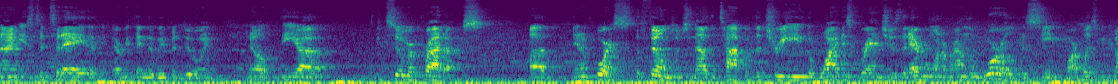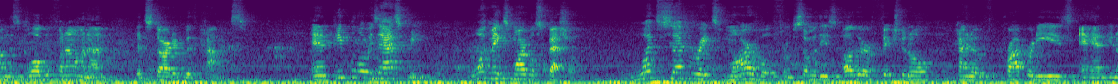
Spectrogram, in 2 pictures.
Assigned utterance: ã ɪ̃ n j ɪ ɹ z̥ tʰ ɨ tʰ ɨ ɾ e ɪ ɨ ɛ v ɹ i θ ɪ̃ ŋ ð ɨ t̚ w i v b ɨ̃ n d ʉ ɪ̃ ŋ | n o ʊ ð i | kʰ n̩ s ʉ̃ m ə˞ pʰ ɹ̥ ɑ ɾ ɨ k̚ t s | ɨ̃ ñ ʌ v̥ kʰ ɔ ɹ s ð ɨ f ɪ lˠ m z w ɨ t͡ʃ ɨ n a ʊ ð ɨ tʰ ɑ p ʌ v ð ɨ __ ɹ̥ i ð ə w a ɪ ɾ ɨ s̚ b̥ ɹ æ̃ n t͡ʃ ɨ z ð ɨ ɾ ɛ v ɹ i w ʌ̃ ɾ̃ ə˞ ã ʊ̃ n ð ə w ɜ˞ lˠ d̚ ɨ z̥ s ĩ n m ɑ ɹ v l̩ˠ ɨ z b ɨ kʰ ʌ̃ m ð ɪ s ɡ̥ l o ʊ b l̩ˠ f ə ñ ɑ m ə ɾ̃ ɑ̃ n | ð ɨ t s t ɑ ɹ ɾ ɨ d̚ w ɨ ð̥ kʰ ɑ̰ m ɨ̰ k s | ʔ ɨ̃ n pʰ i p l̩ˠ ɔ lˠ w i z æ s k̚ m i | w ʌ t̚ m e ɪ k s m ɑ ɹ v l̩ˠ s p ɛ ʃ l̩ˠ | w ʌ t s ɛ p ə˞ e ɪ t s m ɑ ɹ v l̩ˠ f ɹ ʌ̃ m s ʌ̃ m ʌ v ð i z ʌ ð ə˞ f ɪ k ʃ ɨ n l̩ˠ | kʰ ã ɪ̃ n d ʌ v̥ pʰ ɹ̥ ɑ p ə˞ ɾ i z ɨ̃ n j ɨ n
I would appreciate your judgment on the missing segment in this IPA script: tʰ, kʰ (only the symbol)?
tʰ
